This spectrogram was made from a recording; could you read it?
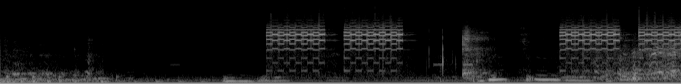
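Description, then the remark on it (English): A telephone rings out on the line as an outgoing phone call is placed, three clear bursts of a bright electronic ring in a steady rhythm, with low murmuring noise in between. “I got to make a phone call.”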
